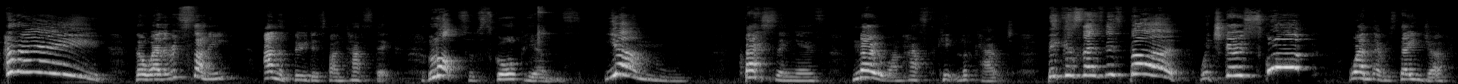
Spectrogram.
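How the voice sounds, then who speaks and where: A woman's voice: high-pitched, huge pitch swings, slow. A woman reading a children's picture book aloud in an exaggerated, theatrical way, as a young meerkat writing letters home. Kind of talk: expressive children's story reading. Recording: echoey room.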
